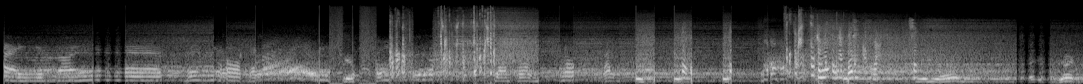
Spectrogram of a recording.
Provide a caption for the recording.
Radically cut up voice samples
concrete, edits, industrial, music, tape, ups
